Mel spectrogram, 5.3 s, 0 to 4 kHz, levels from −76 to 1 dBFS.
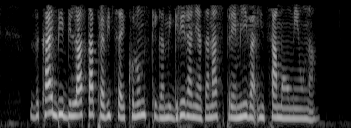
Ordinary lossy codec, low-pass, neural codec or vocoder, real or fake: MP3, 24 kbps; 3.6 kHz; none; real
